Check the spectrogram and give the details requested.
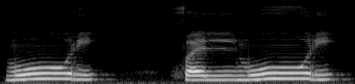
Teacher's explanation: را کو اب ہم نے باریک بھی پڑھنا ہے، کیونکہ زیر جب آتی ہے را کے نیچے تو پھر اس کو باریک پڑھا جاتا ہے۔ · یا کے اوپر کھڑی مد ہے، 2 کاؤنٹس لمبا پڑھیں گے۔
